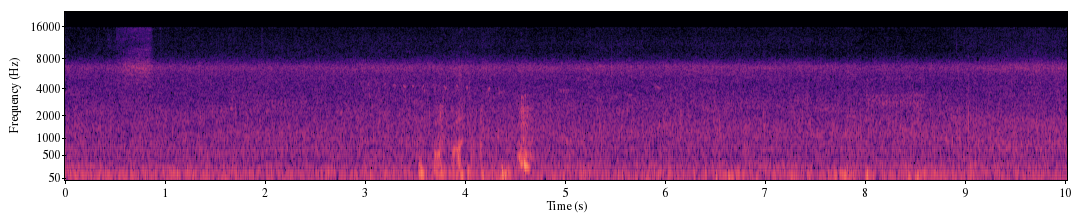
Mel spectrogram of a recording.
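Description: A few short calls from Canada geese, bunched together about three and a half to five seconds in, over a steady background hiss.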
